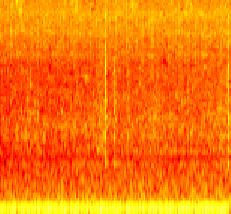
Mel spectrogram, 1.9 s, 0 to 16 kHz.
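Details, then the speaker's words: GMC with 6.0 V8, warming up: smooth, deep idle with no tapping or earlier clattering even when manipulating throttle body; normal idle. "even if I manipulate this I don't get any noise remember that clattering noise I got nothing"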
